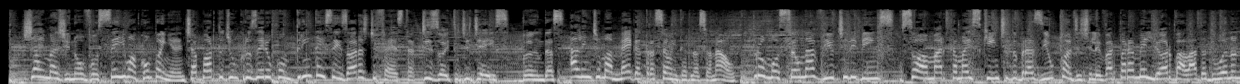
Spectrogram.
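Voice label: Brazilian Portuguese, female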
